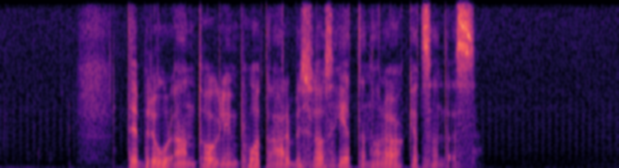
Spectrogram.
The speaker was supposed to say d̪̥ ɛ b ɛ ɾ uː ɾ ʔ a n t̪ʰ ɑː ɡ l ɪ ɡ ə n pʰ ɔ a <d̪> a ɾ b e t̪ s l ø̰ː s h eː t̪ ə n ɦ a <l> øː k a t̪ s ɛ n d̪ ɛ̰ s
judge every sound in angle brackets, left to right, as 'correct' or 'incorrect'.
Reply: incorrect, incorrect

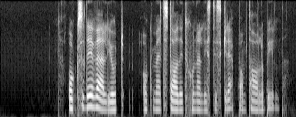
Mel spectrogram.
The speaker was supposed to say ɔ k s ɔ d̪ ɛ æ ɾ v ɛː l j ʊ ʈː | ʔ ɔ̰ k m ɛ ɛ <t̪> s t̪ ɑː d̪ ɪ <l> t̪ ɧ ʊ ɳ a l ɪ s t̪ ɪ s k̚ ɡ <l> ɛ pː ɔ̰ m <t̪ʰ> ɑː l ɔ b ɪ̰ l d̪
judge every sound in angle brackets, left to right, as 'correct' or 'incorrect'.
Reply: correct, incorrect, incorrect, correct

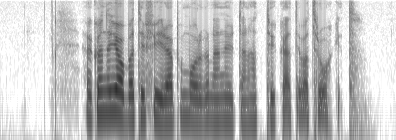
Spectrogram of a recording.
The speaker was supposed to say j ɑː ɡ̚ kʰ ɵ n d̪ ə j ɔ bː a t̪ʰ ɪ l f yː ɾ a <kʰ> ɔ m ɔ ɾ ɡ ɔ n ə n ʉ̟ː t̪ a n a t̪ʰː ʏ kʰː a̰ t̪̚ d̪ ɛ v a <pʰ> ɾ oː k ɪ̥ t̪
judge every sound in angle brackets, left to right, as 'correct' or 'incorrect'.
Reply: incorrect, incorrect

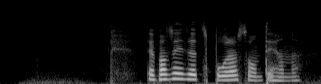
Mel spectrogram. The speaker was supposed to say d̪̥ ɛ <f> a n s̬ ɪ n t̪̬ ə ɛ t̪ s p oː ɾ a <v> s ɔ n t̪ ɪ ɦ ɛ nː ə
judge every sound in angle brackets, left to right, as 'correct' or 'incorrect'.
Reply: correct, correct

